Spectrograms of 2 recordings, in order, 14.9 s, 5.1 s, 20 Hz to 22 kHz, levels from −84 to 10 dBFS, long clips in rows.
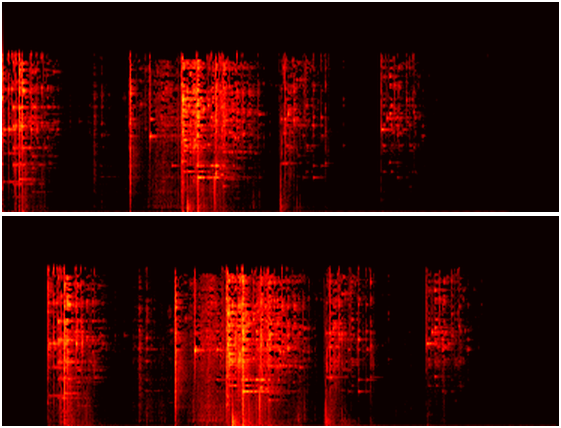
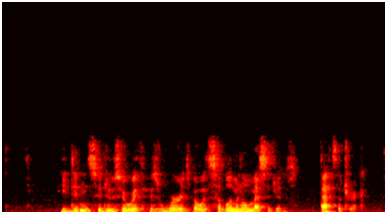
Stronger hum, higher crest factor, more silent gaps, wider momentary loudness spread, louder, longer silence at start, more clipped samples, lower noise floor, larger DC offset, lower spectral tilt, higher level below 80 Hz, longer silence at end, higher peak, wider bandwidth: neither; first, 30 dB vs 20 dB; first, 6.82-8.01 s vs none; first, 23 LU vs 18 LU; second, -29 LUFS vs -21 LUFS; second, 0 s vs 0.8 s; neither; first, under -90 dBFS vs -63 dBFS; neither; second, 0.5 dB/octave vs -7 dB/octave; second, -68 dBFS vs -54 dBFS; first, 1.35 s vs 0.4 s; second, -6 dBFS vs -2 dBFS; first, 17 kHz vs 8 kHz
